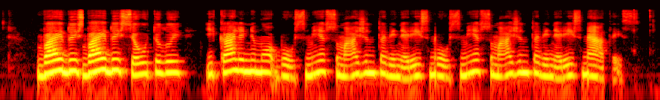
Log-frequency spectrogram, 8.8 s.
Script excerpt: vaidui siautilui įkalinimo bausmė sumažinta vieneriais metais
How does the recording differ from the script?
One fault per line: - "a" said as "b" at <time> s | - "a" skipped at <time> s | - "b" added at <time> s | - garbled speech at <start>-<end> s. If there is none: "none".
- "vaidui" added at 1.2 s
- "bausmė sumažinta vieneriais" added at 5.9 s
